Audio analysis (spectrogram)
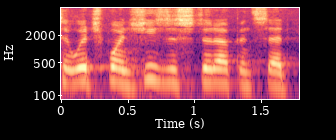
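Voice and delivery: usual speaking voice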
